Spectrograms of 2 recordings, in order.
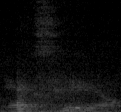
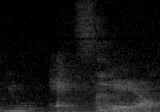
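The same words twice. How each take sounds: First: Long soft exhale. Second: Said in the usual way. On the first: Shown as a demonstration. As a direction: Exhale drawn out slow and soft.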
